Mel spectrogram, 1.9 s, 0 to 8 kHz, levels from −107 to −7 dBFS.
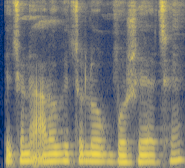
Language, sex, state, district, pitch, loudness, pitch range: Bengali, male, West Bengal, Cooch Behar, 130 Hz, -19 LUFS, 120-130 Hz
